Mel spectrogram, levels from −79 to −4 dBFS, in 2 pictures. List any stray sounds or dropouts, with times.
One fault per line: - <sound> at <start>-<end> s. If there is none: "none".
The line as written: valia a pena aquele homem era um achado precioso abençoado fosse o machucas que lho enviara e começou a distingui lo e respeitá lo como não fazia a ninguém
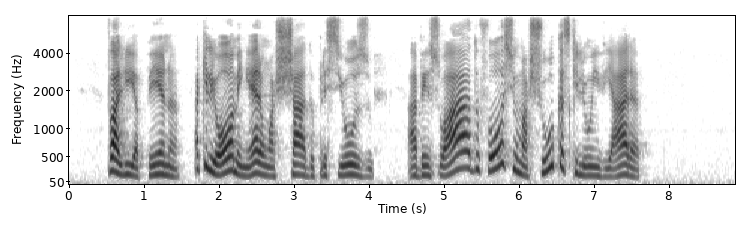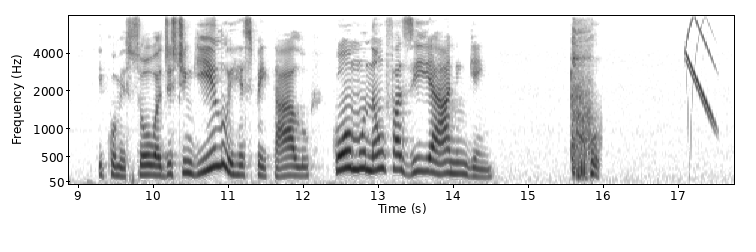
- cough at 15.5-16.0 s
- chirp at 17.1-17.5 s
